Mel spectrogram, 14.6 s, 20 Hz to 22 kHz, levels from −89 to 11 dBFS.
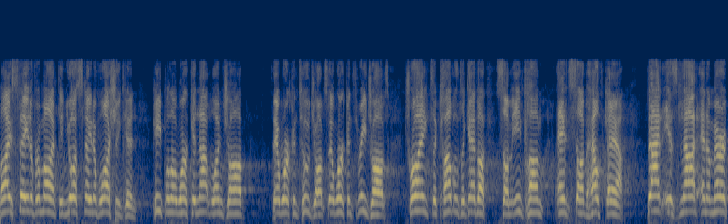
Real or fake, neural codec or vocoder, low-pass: fake; codec, 24 kHz, 3 kbps, HILCodec; 7.2 kHz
